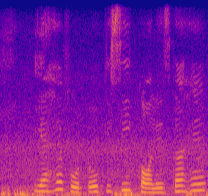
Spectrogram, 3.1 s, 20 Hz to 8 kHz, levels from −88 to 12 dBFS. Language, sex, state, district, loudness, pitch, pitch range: Hindi, female, Punjab, Fazilka, -17 LUFS, 205 Hz, 180-230 Hz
